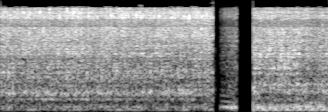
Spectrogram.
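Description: Boneless chicken pieces frying in hot oil in an iron kadai, a steady sizzling hiss. The sound drops out for a moment near the end.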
